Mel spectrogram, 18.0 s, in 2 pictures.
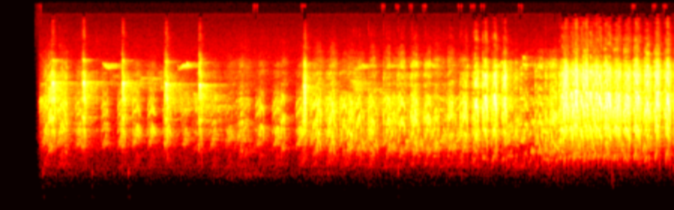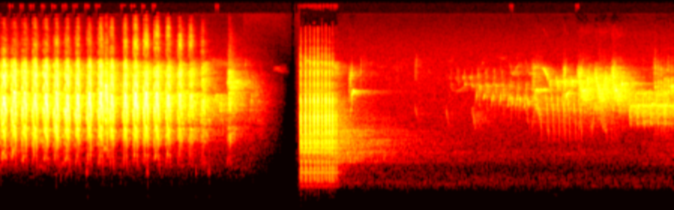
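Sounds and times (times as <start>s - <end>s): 
woodpecker giving harsh raspy calls: 0.5s - 12.0s.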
